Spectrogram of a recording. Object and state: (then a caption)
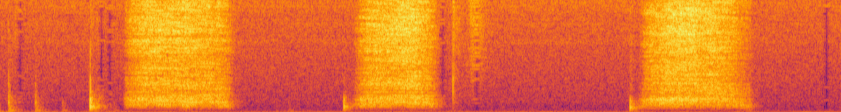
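Chalk drawn on a chalkboard. Yellow chalk held in the fingers draws repeated short scratching strokes across a large, solid, flat painted chalkboard with a green frame. Three longer, bright, raspy strokes are each preceded by quick light taps of the chalk. A steady low hum runs underneath.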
